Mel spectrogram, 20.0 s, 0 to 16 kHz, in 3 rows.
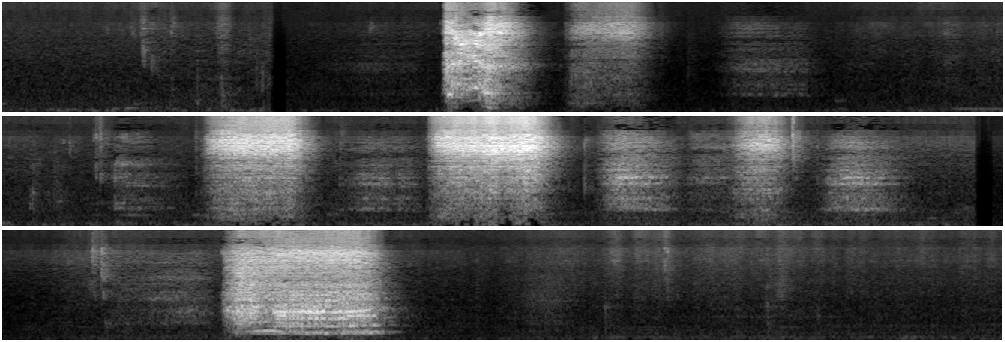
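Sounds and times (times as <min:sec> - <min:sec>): woman sneezing: 0:03.0 - 0:04.3.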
